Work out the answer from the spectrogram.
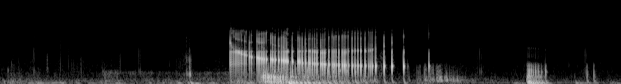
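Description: Loud, long gurgling growl with a falling pitch, then shorter bubbling pops and rumbles; ordinary stomach growling from gas and fluid moving through the gut.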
